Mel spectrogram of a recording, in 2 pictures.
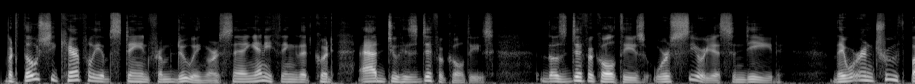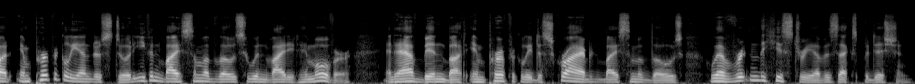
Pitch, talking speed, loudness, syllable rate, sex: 125 Hz, 180 wpm, -21 LUFS, 5.8 syllables/s, male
